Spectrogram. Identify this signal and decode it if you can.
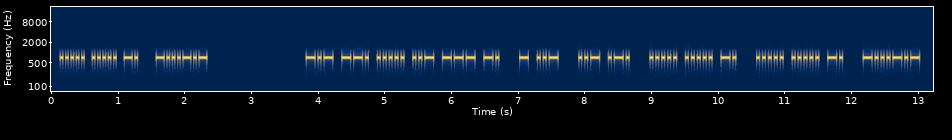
Morse code, heard as a keyed tone, about 29 wpm, 700 Hz. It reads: 55N <BK> KG5UON TU UR 55N 55N <BK>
